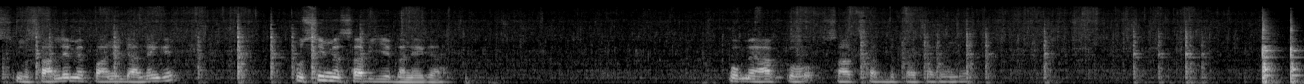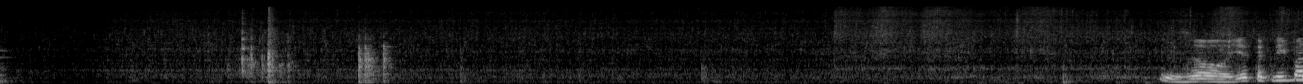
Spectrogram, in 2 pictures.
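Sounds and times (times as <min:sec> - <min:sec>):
wooden spatula knocking against pan: 0:00.0 - 0:03.8, 0:08.5 - 0:10.6, 0:11.3 - 0:13.2
masala sizzling in oil: 0:00.0 - 0:26.0.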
